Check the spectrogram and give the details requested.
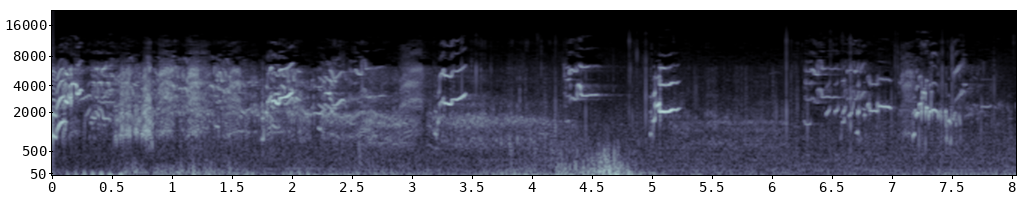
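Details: Rainbow lorikeets perched on a wall, a busy flock trading dense shrill chatter with squeaky upslurred whistles and harsh screeches overlapping throughout, a brief low thump near the middle.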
